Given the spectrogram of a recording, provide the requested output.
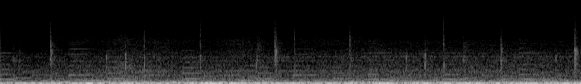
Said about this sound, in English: You probably hear the car. Tires.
